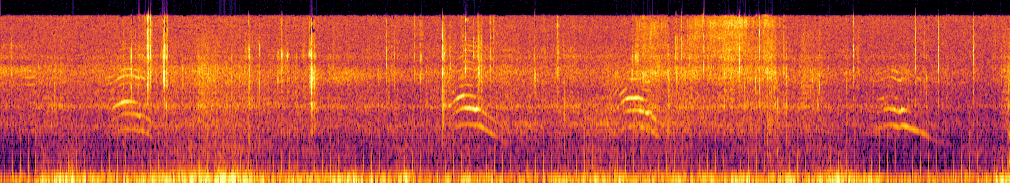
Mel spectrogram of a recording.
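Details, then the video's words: Stranded for two nights high in a Newark, Ohio tree, eight-month-old kitten Jinx calls with five short falling meows spread over twelve seconds, each a bent harmonic arc, above a constant throbbing engine-like drone and faint voices. "Cat in a tree rescue"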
